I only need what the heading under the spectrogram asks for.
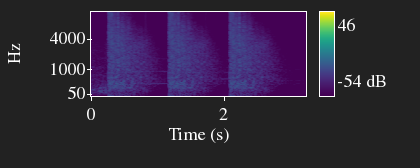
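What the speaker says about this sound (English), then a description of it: "His shotgun roars almost as loud as the booming thunder." Three booming shotgun blasts in an audio drama, each a loud sharp crack with a long rumbling decay, evenly spaced about a second apart with no voices.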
